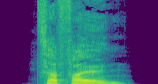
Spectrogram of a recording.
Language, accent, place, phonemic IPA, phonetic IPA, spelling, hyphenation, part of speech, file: German, Germany, Berlin, /tsɛʁˈfalən/, [tsɛɐ̯ˈfaln], zerfallen, zer‧fal‧len, verb, De-zerfallen.ogg
- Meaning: 1. to disintegrate 2. to decay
